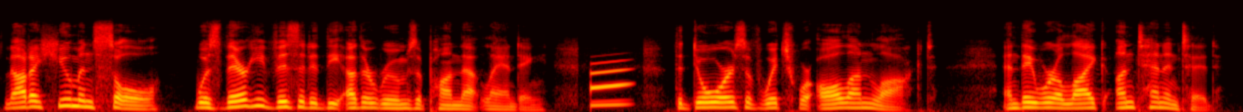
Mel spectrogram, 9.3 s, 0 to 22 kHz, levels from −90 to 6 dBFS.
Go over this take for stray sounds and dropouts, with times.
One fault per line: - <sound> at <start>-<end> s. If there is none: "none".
- chirp at 4.4-4.8 s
